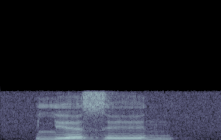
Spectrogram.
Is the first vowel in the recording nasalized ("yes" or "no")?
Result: no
